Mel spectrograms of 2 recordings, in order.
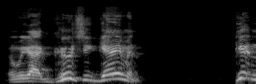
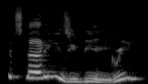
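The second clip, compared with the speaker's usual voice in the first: higher, softer froggy voice; sing-say it like Kermit; Kermit impression; 6 semitones higher, 5 dB quieter than usual. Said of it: "Kermit the Frog here saying".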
